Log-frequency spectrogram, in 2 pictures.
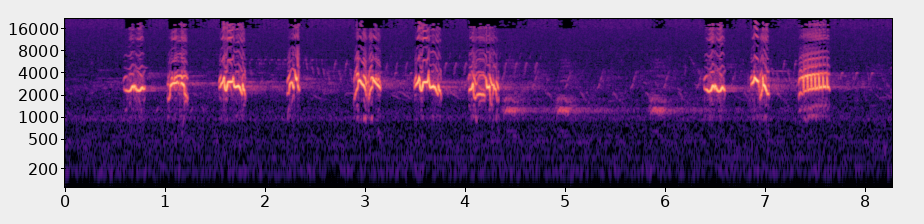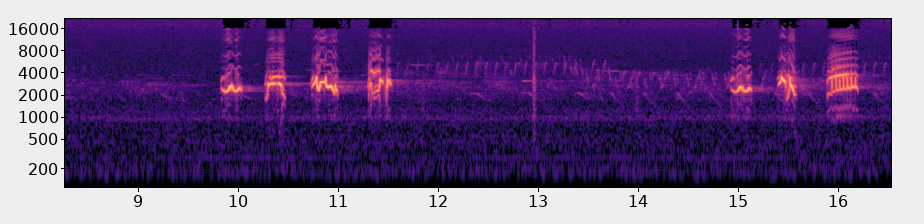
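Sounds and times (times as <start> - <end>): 
American robin caroling with clear whistled phrases: 0.6 - 4.8, 6.3 - 8.2, 9.8 - 16.5.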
